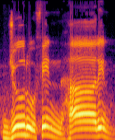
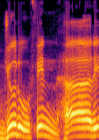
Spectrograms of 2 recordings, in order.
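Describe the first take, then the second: The two takes are said the same way.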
